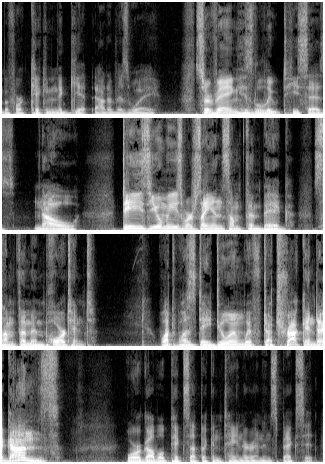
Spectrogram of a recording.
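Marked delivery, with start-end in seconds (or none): 4.4-12.8 orc captain puzzling it out, raised voice. Acted. Orc captain surveying his loot, orc voice. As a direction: play a puzzled orc, louder on the key words. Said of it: "you read an orc talking".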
